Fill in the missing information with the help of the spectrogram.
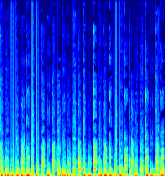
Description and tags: These are heavily processed beats inspired by a thread on the isratrance forum.
beats, processed, psytrance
